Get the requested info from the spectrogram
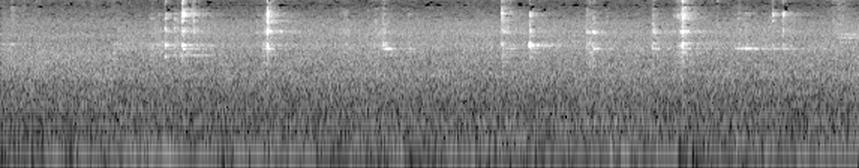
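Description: Hand wrench clinking against the bolts and metal mounting plate of a surgical light as they are tightened to the ceiling: several sharp metallic clinks at irregular intervals, over a steady low hum.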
